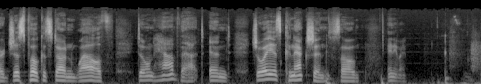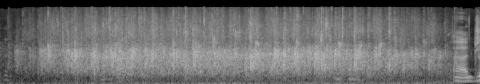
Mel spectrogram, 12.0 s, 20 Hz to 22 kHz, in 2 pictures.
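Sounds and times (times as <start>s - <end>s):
audience applauding: 5.9s - 12.0s.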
